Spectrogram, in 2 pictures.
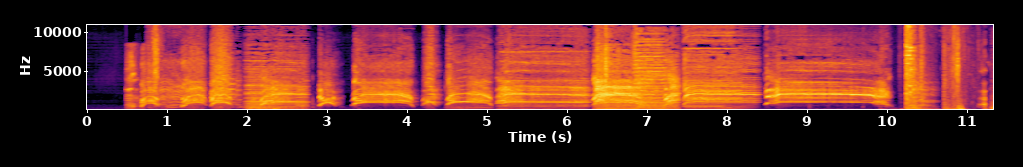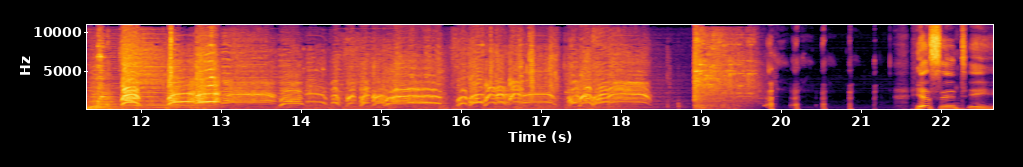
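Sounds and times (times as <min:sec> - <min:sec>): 
man screaming with long wavering shrieks: 0:00.6 - 0:10.1, 0:11.8 - 0:18.5
sharp crashing and shattering: 0:19.0 - 0:20.0
speech: 0:21.8 - 0:22.6.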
